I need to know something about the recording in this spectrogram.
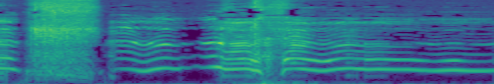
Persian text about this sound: میشه لطفاً دیگه گریه نکنی؟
